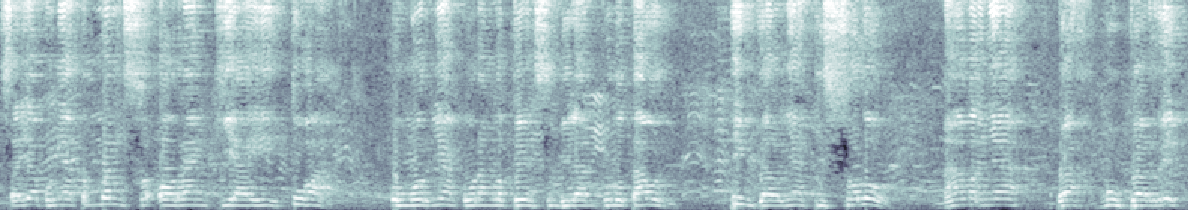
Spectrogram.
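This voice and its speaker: A man speaks very slowly at an extremely high pitch, with fairly even intonation and very even loudness. Crowd noise and audible room echo fill the background. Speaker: Islamic preacher. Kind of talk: sermon.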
